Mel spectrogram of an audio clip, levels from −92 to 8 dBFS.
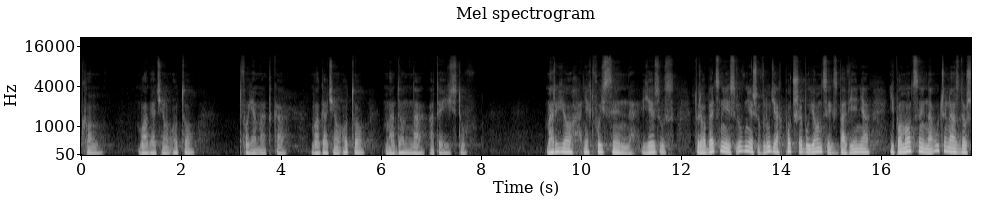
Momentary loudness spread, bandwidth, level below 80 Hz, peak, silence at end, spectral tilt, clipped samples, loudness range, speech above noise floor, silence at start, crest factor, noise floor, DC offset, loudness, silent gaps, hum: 14 LU; 10 kHz; -50 dBFS; -6 dBFS; 0 s; -8.5 dB/octave; under 0.1%; 9 LU; 47 dB; 0.05 s; 18 dB; -71 dBFS; under 0.1%; -26 LUFS; none; none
